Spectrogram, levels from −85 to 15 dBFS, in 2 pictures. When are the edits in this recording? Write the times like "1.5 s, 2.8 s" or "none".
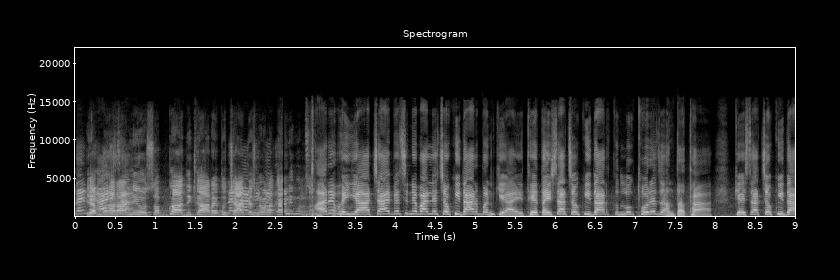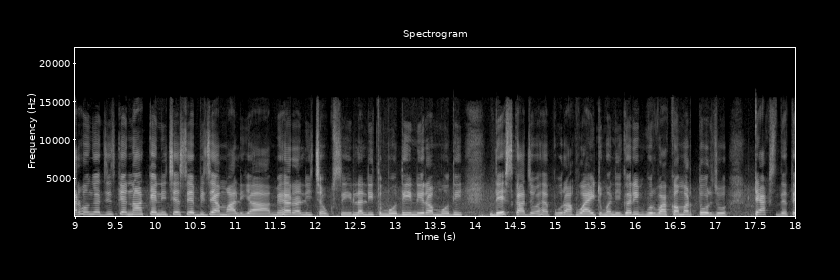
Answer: none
